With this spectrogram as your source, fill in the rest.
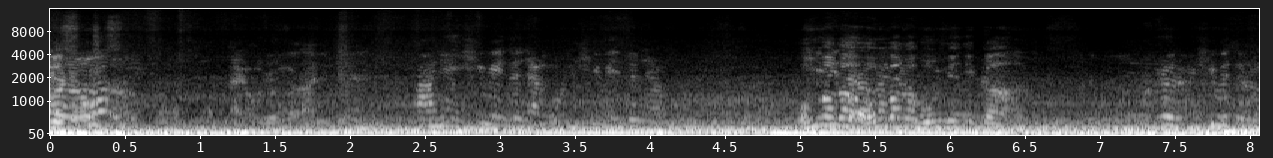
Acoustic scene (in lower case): car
